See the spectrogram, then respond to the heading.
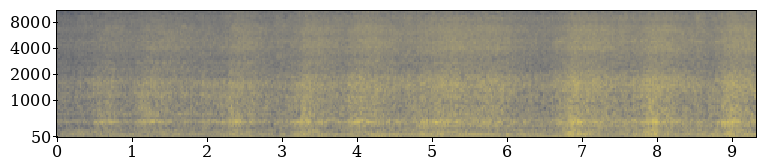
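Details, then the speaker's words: Holden WH Statesman series 2 with L67 supercharged V6 (M90 supercharger), at idle and just above: coarse rumbling rattle from the supercharger snout, from a suspected noisy drive coupler, felt through the car when taking off. "I believe it's got a noisy coupler inside the snout of the Supercharger so when that happens it sounds like this so at idle and just above idle you get a bit of a rumble from the front of the supercharger"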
